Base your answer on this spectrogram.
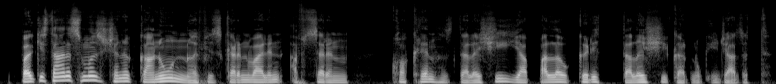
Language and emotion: Kashmiri, neutral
